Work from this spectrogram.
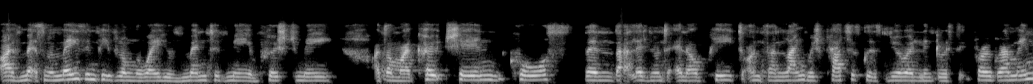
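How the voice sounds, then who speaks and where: A woman talks with a British accent at a fairly quick pace. Her pitch is medium and her intonation fairly even. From London. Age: 30s. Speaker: life coach. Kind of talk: interview. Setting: call.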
